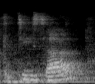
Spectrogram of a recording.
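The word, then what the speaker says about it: Ahtisa: It's actually supposed to be pronounced Akisa.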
